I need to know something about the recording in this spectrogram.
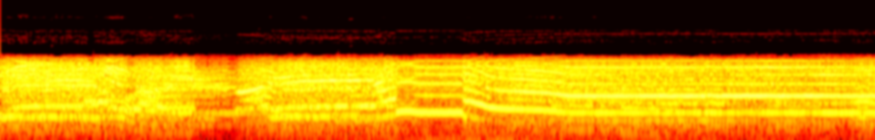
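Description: Dawan (Atoni Pah Meto) work chant sung loudly by the field workers' voices, long drawn-out notes that slide between pitches. About five seconds in the voice slides down into one long held note.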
